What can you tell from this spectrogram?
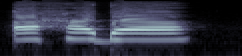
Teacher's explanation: حرف الحا کو ہم حلق کے درمیان والے حصے سے ادا کریں گے، اور کیونکہ الف پہ اور حا پہ زبر ہے، تو ہمیں یہ دونوں زبر کو برابر سے ادا کرنا ہے.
